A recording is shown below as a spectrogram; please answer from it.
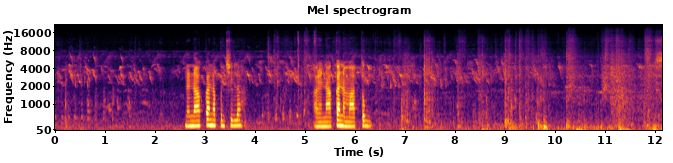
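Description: Chickens cluck in short bursts around people talking nearby, with a few louder clucking runs standing out over a busy outdoor background.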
